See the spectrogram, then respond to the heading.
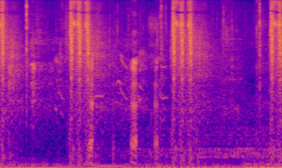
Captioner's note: laughs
